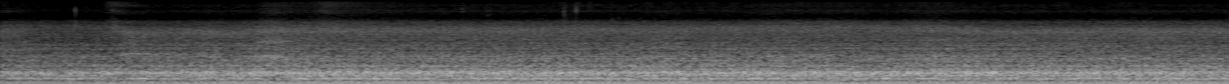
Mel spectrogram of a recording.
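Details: ICP/Carrier gas furnace heating cycle after blower motor replacement: draft inducer gives steady, even motor hum with smooth airy rush, no rattles or bearing noise; running normally.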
